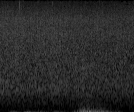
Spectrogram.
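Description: Steady, hissing rainfall fills the whole stretch, and about halfway through a deep, low rumble of thunder swells, peaks and fades beneath it. No voices are present.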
